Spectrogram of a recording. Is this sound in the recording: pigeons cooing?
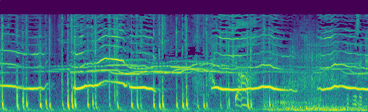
no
